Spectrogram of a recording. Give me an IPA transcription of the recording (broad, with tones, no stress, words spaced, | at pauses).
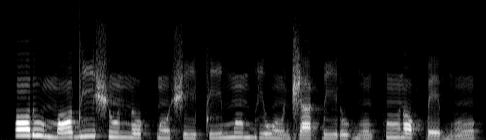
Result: ɔ˦ɾu˦˨ mɔ˨˦di˦ʃũ˧no˨ k͡pũ˨ʃi˨ ti˨˦mũ˦ bi˧wũ˨ d͡ʒa˧k͡pi˧ɾu˧ ɡũ˧ kũ˦ ɾɔ˧k͡pe˨ bũ˨˦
